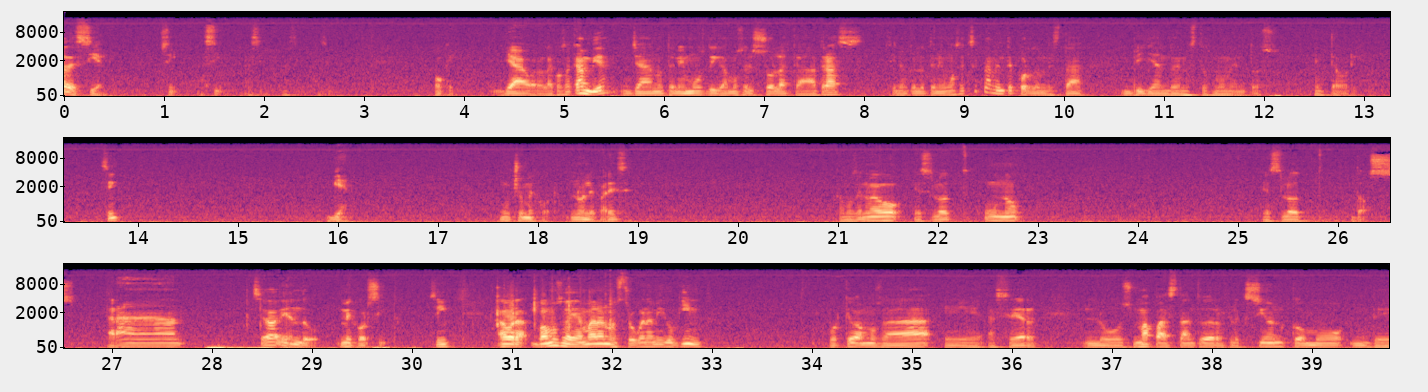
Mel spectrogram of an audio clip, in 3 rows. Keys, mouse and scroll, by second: 21.0 click, 23.5 click, 24.5 click, 25.3 click, 27.9 Escape, 29.0-29.5 scroll down 2, 30.5 alt+F2, 30.8 alt+g, 31.0 alt+i, 31.4 alt+p, 31.5 alt+Return.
